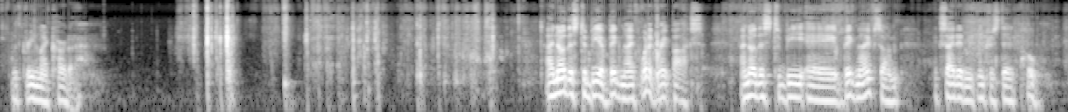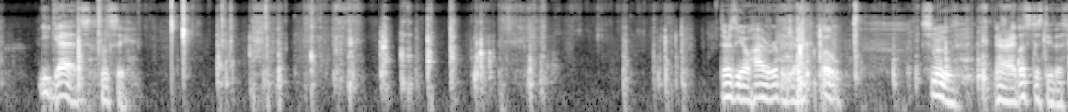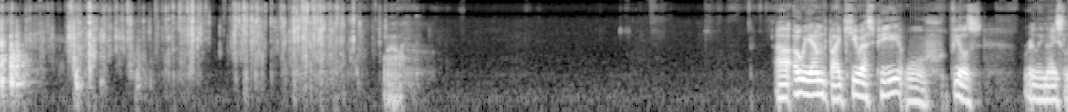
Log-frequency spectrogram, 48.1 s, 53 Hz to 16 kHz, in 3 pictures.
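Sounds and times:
cardboard boxes handled: 19.2 - 26.6, 27.4 - 28.8.

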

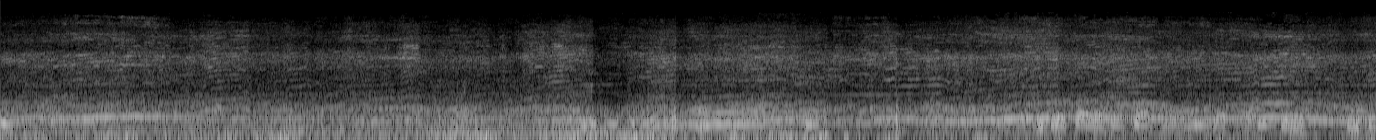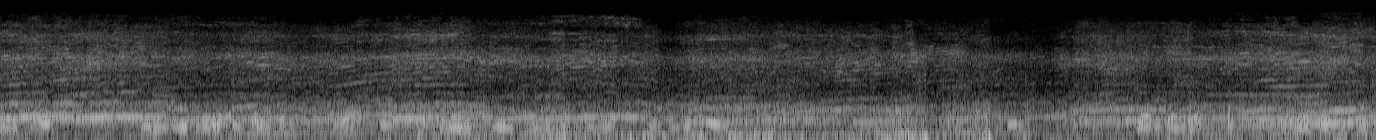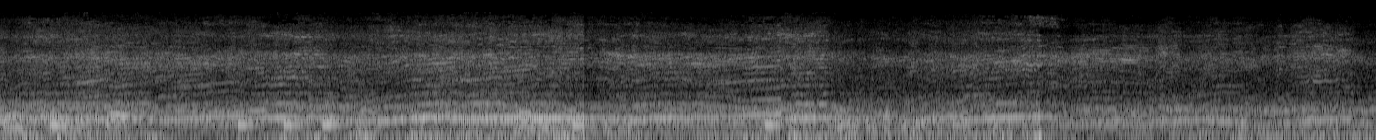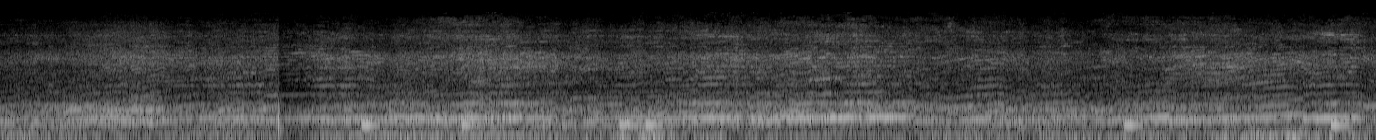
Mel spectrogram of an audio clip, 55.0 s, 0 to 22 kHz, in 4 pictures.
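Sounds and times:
remote control car motors whining: 0.0 - 55.0.

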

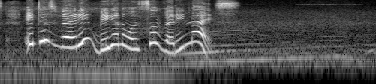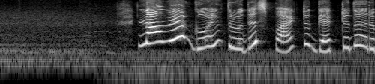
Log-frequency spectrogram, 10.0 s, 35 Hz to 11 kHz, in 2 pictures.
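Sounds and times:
faint car accelerating: 0.0 - 10.0.

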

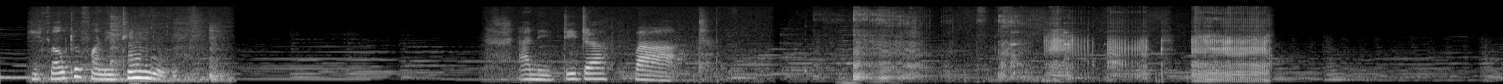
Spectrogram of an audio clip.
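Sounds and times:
background music: 0.0 - 15.0
rough fart noises: 7.9 - 12.8.

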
